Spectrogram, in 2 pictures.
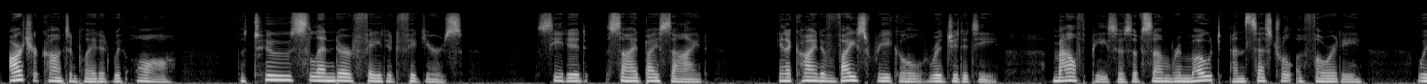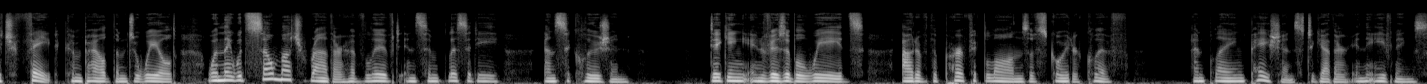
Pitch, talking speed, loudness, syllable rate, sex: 145 Hz, 125 wpm, -20 LUFS, 4.7 syllables/s, female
